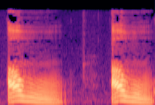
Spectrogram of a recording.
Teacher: تجد بأن الصوت محصور بين قبة الحنك واللسان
